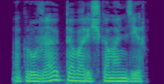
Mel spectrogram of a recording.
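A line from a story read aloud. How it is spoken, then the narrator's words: Calm. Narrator (Russian): сказал спокойно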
